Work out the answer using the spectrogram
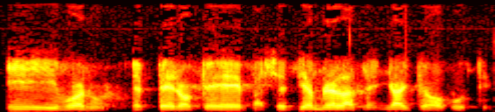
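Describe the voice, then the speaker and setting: Brief: male caller, folksy and relaxed, mid pitch, dry sound. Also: moderate pace, no room sound, narrow, tinny audio. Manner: easygoing and folksy. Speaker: caller, musician. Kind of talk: phone chat with host.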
